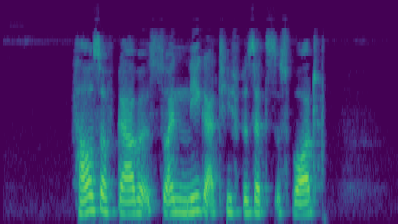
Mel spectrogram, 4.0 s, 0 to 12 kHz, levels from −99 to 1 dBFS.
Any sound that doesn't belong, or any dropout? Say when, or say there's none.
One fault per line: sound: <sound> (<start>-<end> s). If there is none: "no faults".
no faults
